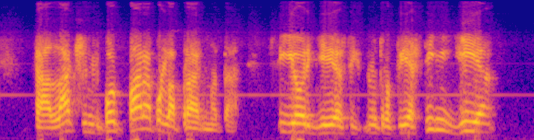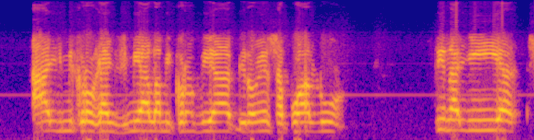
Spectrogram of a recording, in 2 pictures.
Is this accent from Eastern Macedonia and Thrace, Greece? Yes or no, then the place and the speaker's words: no; Perachori, Crete, Greece; ναι, στο χωριό μου το λένε έτσι. Ειδικά στο Περαχωρί.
